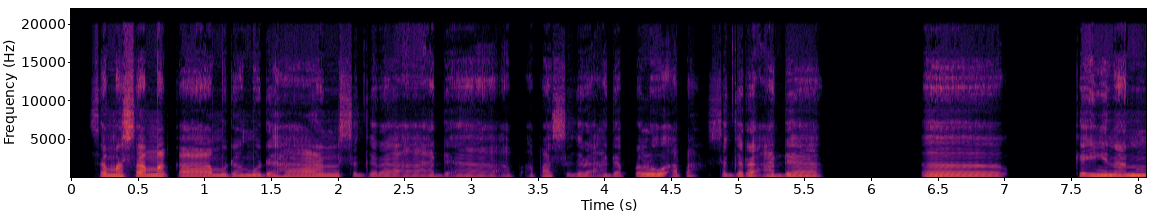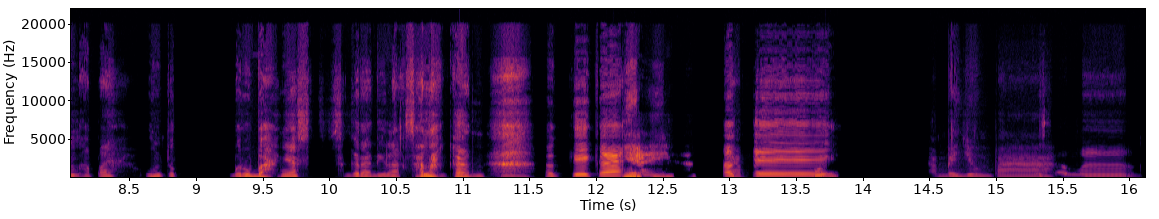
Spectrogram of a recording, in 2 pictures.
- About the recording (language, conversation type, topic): Indonesian, advice, Memilih antara bertahan di karier lama atau memulai karier baru
- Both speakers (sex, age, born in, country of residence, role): female, 25-29, Indonesia, Indonesia, user; female, 60-64, Indonesia, Indonesia, advisor
- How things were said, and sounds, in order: laughing while speaking: "dilaksanakan"; other background noise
